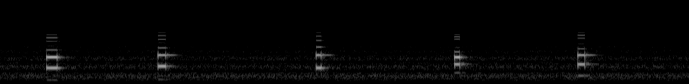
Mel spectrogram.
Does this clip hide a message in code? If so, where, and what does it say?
Yes: DTMF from 0.5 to 5.8 s, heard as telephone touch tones, dialled by hand, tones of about 80 ms. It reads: 5 9 6 0 #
